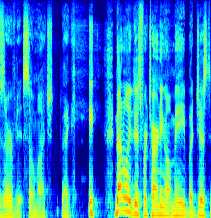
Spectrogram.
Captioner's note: laughs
